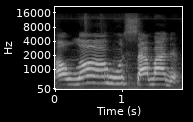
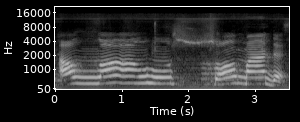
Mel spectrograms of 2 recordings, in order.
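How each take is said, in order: First: The s is light, with the tongue back lowered. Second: The s is heavy, with the tongue back raised. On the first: The speaker calls it wrong. "tidak boleh Allahu samad" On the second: The speaker calls it right.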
